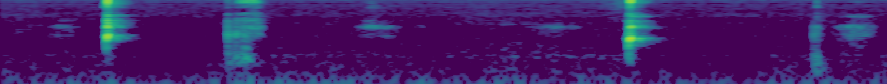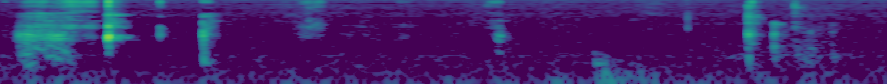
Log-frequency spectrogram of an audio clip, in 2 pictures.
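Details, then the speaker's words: Baby's short, sharp hiccups, irregularly spaced, about six in nine seconds, with small breathy sounds between; ordinary infant hiccups. "See if you can stop the hiccup. No? No? Come on, milk. That was a big hiccup. Just like mine."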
